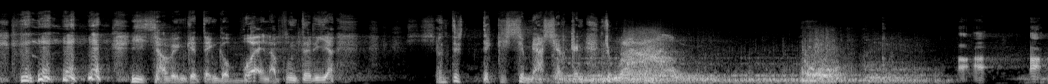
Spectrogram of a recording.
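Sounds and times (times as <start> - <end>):
speech: 0.1 - 3.6, 4.4 - 7.1, 9.6 - 10.4
tiger roaring and growling: 5.4 - 9.6.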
